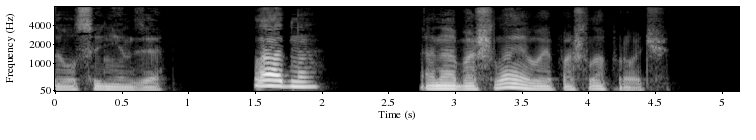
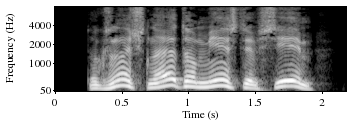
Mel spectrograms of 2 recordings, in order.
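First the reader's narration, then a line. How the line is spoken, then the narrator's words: Shouting after someone. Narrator (Russian): крикнул вдогонку ниндзя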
